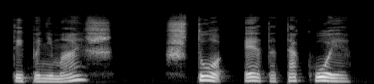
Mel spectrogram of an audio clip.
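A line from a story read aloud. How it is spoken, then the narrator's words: Quiet speech. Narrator (Russian): Хедрон тихо произнес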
